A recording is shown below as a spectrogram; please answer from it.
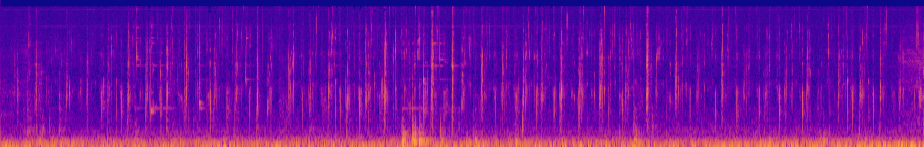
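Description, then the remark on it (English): A cat laps water from a bowl in a bathroom steadily for the whole stretch, a quick, soft run of wet clicks and slurps with a faint low rumble underneath and one brief louder bump midway. “The cat is drinking. Let's have some audio from the kitty drinking.”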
